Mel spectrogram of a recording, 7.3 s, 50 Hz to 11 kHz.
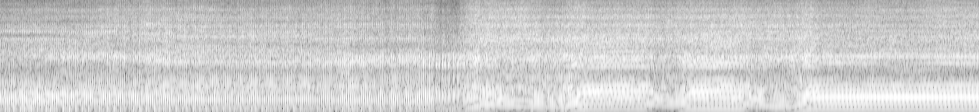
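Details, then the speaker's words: Peugeot 103 custom, full Malossi two-stroke, Doppler Endura crank, rich carb for break-in: revs scream up, then drop and surge as the over-lightened centrifugal clutch stops holding at high rpm and disengages; new clutch springs awaited. "On est beaucoup trop léger, du coup, ben, au bout d'un moment, il ferme plus et t'entends que Ah ok, parce c'est que ça. tu vois, ça débraye."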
